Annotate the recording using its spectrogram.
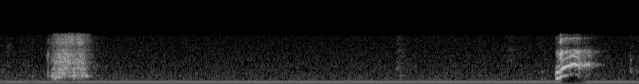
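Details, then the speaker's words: Two abrupt, sharp hiccups about five seconds apart over steady background hum, in a person with persistent hiccups that continue despite breath-holding and other remedies. "even when I try to hold my breath they still come [Music] up see so that never works"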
